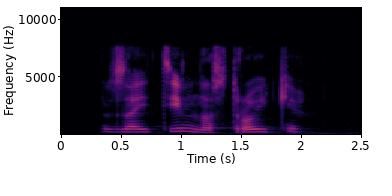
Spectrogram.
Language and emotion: Russian, neutral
